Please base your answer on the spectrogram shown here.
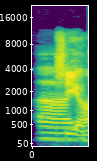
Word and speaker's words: Xi'an: It Xi'an. sounds like Xi'an. Yeah, it's. I initially thought it was spelled with an S.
